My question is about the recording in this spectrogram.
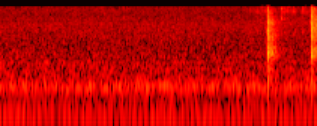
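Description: Faint steady room hum, then one sharp click near the end.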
